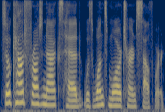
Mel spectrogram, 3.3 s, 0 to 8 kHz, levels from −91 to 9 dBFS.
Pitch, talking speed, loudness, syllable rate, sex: 190 Hz, 165 wpm, -18 LUFS, 4.1 syllables/s, female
